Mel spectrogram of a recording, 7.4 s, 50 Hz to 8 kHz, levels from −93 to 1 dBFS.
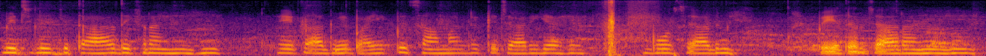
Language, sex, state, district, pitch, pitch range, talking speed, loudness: Hindi, female, Bihar, Jamui, 210 Hz, 205-220 Hz, 185 wpm, -20 LUFS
